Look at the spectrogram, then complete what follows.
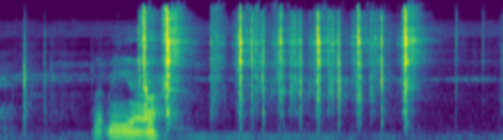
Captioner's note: rifle cocking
